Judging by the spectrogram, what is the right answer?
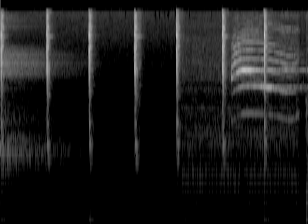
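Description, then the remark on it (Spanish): A cat meows near the end, a rising then falling cry, over a steady clock ticking at regular intervals throughout; no one speaks. “¡Un gatito!”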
